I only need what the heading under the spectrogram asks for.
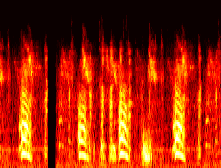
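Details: Great white pelican (Pelecanus onocrotalus) giving nasal, reedy calls, each a short note that arches up then falls, roughly one per second, with a lower groaning note between them.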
